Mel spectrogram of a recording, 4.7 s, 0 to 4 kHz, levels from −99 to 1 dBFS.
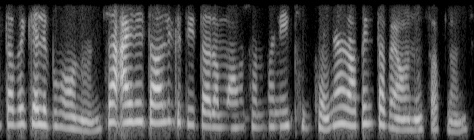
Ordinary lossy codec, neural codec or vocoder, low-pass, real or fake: none; none; 3.6 kHz; real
